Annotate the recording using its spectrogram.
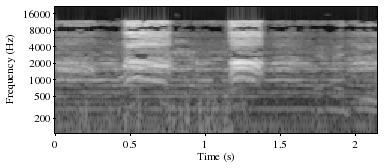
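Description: Two harsh caws from house crows, each about a quarter-second long and the second a bit louder, roughly three-quarters of a second apart.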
